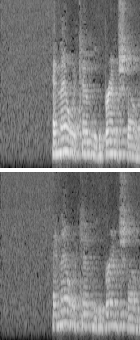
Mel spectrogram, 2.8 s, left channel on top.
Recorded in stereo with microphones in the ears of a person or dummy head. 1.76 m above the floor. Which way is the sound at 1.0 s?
70° left (ahead or behind).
